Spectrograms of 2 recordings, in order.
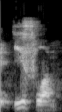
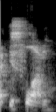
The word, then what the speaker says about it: іслам: По-друге, по-друге, не іслам, а іслам. Наголоси давай правильно ставити.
